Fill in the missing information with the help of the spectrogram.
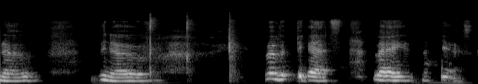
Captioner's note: woman snapping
